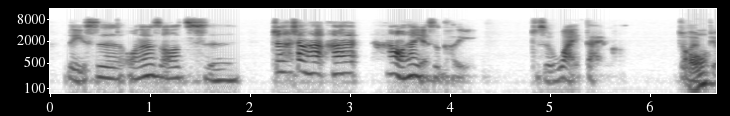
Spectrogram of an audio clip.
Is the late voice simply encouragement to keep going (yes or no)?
yes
